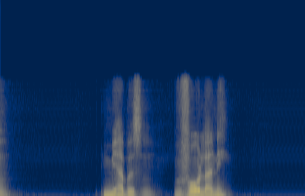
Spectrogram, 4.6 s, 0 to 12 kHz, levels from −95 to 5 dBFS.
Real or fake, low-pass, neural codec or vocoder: fake; 7.2 kHz; codec, 16 kHz, about 1 kbps, DyCAST, with the encoder's durations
